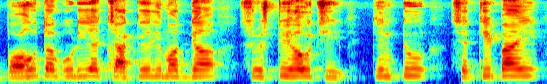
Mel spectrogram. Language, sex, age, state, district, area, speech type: Odia, male, 30-45, Odisha, Bhadrak, rural, spontaneous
